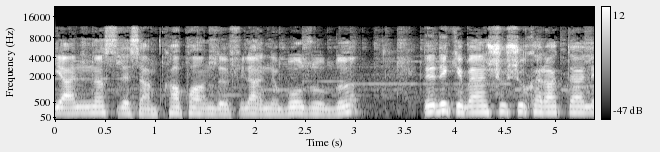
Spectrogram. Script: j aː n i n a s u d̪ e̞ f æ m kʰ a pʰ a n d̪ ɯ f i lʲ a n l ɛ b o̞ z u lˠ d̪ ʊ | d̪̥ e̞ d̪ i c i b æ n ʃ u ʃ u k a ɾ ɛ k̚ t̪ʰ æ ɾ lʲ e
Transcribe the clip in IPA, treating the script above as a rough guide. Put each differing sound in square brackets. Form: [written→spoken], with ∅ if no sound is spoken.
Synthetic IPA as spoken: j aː n i n a s [u→ɯ] d̪ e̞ [f→s] æ m kʰ a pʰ a n d̪ ɯ f i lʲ a n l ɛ b o̞ z u lˠ d̪ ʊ | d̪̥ e̞ d̪ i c i b æ n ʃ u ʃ u k a ɾ [ɛ→a] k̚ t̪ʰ æ ɾ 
